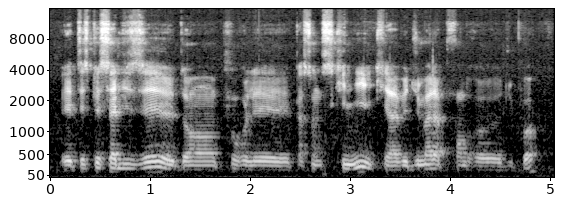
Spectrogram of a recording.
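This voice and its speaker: A man's very deep, low voice at a fairly slow pace with fairly even intonation. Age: 20s. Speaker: coaching client. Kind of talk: testimony. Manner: halting.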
